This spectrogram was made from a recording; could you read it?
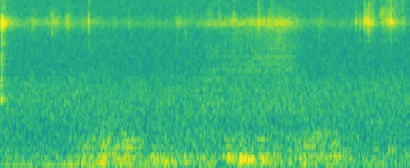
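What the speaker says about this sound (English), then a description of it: "I have a storm rolling in" A thunderstorm rolls in at midday, low distant thunder rumbling in soft swells with a steady hiss of rain and wind, no voices.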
